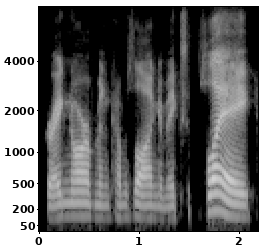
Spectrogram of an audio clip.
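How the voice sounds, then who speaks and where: Male podcast co-host, mid-pitch, hesitant, a dull and dry lo-fi recording. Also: moderate pace, pushed and bright, clean tone, no echo. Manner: hesitant, many fillers. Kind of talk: casual sports chat.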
